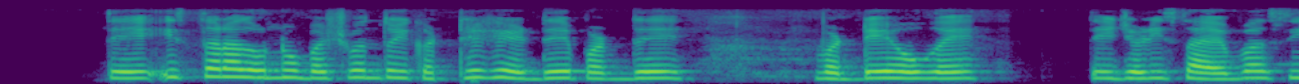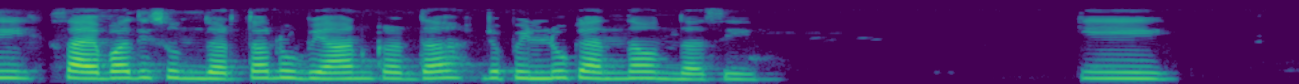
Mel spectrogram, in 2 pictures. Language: Punjabi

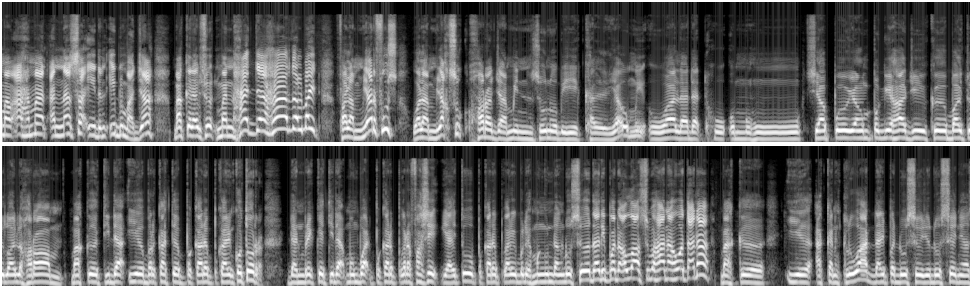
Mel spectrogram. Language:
Malay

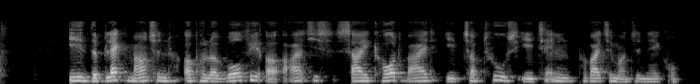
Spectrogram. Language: Danish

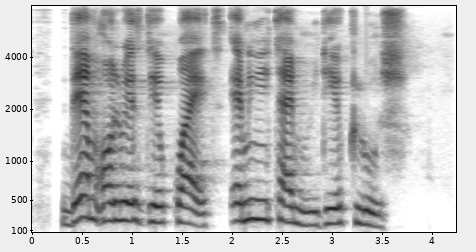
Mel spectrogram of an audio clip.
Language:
Nigerian Pidgin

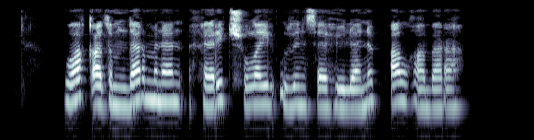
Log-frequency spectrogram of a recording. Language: Bashkir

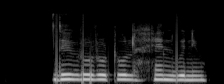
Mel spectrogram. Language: Pashto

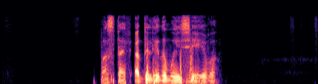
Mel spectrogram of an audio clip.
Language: Russian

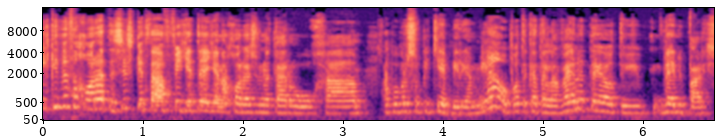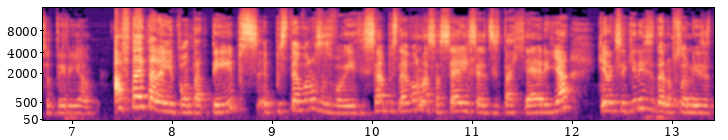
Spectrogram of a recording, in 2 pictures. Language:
Greek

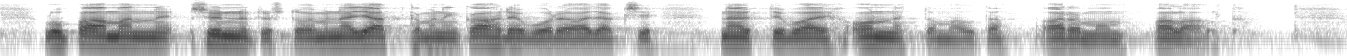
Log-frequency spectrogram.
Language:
Finnish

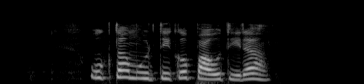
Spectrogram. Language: Nepali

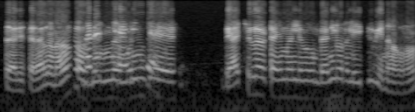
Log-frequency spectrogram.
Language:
Kannada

